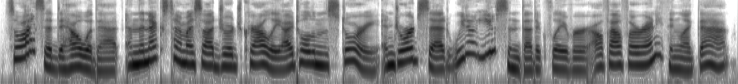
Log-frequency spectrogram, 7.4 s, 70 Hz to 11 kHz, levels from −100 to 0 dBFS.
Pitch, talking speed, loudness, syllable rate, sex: 235 Hz, 270 wpm, -16 LUFS, 6.3 syllables/s, female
